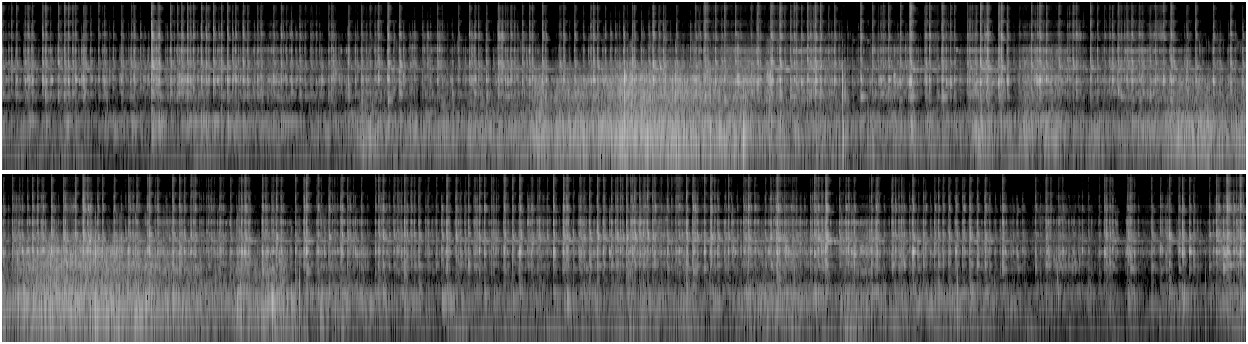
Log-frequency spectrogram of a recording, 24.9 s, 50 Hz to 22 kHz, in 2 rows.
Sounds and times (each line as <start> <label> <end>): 2.3 flagstaff 16.6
